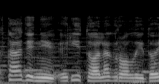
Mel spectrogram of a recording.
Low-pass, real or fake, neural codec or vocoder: 9.9 kHz; real; none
